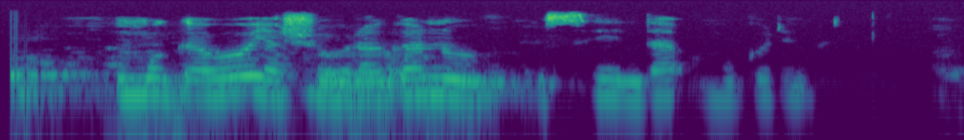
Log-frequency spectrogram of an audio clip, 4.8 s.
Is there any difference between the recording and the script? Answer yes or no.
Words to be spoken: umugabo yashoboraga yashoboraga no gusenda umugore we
yes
